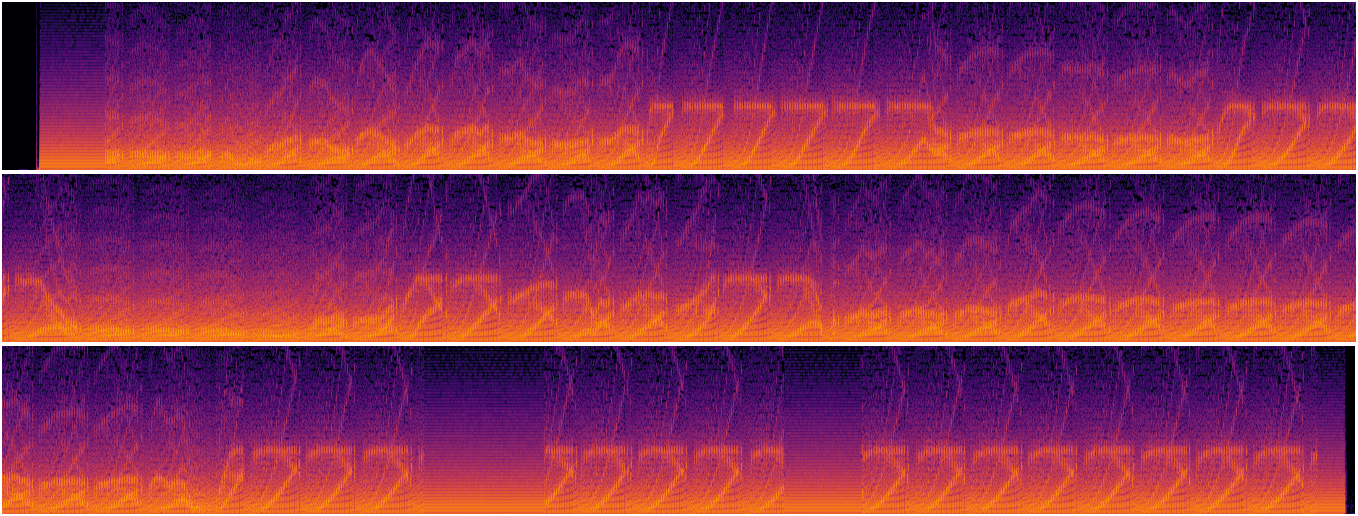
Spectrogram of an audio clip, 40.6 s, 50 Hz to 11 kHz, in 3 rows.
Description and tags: Colorino light probe, LED nightlight, on, off, move around
Moving the Colorino around near an LED nightlight I borrowed from the bathroom. LED's have some seriously strange modulation. This one's brighter than the average LED that shows your electronic device is on, but not as bright as the 4-watt incandescent nightlight we used to have. It doesn't seem to have a discernable attack and fade when turned on and off, but who can really tell with that crazy woop woop modulation. How can anybody look at that!
The Colorino Talking Color Identifier and Light Probe produces a tone when you hold down the light probe button. It's a pocket sized 2-in-1 unit, which is a Color Identifier/Light Detector for the blind and colorblind. The stronger the light source, the higher the pitch. The more light it receives, the higher the pitch. So you can vary the pitch by moving and turning it.
Recorded from line-in on my desktop using Goldwave. Low-pass filter was applied to lock out the 16khz sampling frequency.
60hz-buz, accessibility, Assistive-technology, blind, buzz, buzzy, color-blind, color-detector, electronic, experimental, fm, frequency-modulation, led, led-light, light-probe, light-to-sound, modulated-light, modulation, noise, playing, scifi, tone, weep-weep, weird, woop-woop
